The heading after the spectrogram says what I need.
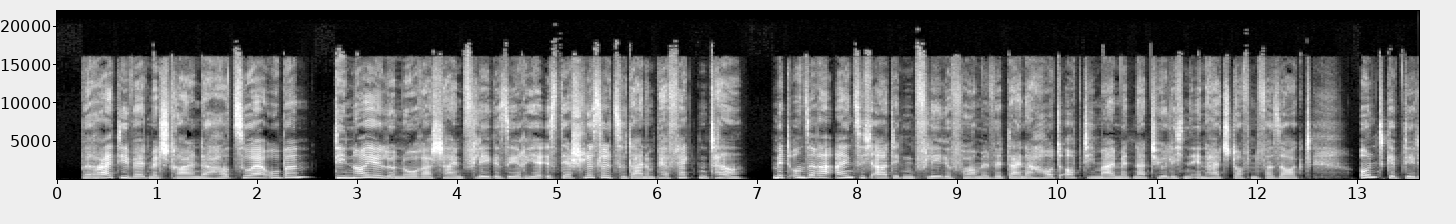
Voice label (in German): Werbung; Lonora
